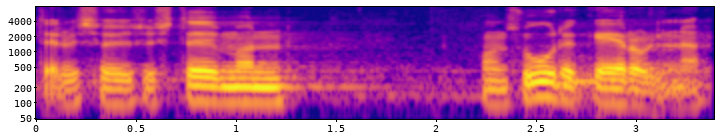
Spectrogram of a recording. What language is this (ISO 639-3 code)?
est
